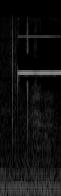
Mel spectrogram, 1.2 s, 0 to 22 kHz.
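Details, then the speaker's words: Zoll defibrillator on a crash cart during a routine check, dial in defibrillator mode and turned down from the 120-joule adult default to a 30-joule test charge: steady high electronic charging tone over low room hum. "what I'm gonna do is knock it down to 30 because that's test julik so now that said at 30 I'm gonna press charge"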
